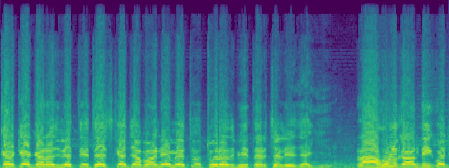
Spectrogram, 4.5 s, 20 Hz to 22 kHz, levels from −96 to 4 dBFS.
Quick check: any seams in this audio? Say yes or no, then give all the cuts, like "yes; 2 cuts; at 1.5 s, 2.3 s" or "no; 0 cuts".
yes; 1 cut; at 3.6 s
